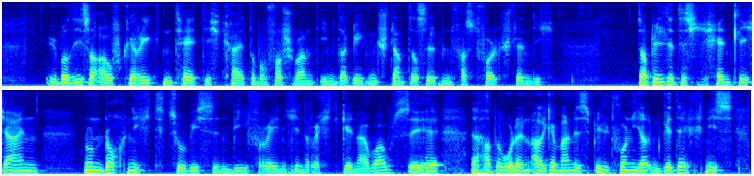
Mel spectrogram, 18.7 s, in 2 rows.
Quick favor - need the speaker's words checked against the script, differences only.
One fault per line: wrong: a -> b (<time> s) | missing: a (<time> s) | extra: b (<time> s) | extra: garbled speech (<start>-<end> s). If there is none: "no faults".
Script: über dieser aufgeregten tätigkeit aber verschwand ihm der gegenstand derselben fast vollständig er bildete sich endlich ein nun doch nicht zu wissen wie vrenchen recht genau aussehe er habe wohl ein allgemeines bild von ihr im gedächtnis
no faults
